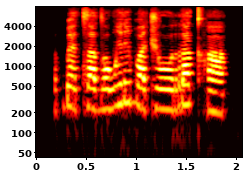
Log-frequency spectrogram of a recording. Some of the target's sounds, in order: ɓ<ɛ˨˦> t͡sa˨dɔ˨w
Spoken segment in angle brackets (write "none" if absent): ɛ˨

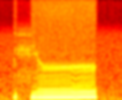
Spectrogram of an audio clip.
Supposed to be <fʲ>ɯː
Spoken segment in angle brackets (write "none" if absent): fʲ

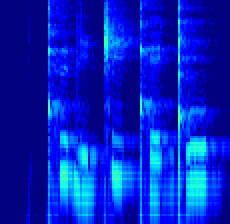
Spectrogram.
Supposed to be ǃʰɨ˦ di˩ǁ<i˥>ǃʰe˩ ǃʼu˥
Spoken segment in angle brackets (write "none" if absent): i˥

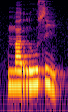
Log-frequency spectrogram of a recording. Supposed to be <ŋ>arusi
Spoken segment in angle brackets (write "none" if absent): m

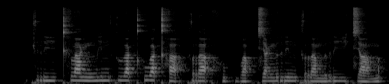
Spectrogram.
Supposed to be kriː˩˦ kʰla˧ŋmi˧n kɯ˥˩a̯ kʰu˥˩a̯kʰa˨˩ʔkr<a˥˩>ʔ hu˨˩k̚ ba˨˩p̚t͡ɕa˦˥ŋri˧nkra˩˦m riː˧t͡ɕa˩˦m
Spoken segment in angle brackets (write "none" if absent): a˦˥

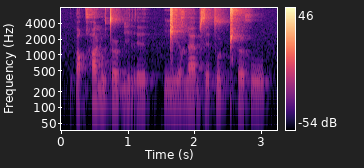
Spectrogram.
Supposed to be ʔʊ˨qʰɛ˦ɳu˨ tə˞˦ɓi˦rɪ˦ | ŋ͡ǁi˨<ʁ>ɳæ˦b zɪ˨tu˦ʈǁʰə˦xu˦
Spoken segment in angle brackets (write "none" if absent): ʁ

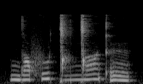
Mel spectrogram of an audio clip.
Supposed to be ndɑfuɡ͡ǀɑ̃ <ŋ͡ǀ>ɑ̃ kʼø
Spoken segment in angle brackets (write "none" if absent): ŋ͡ǀ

